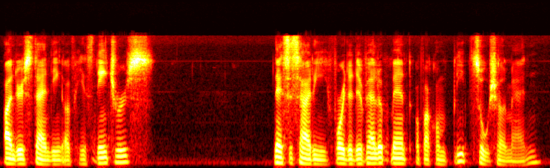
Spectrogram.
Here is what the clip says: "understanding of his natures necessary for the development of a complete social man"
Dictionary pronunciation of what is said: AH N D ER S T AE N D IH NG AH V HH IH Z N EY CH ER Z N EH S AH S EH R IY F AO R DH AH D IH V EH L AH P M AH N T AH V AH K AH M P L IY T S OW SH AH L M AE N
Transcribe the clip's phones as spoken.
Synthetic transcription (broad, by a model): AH N D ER S T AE N D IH NG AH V HH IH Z N EY CH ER S N EH S AH S EH R IY F AO R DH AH D IH V EH L AH P M AH N T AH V AH K AH M P L IY T S OW SH AH L M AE N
